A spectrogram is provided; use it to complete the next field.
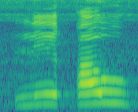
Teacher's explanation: موسیٰ، وَإِذِ اسْتَسْقَىٰ مُوسَىٰ لِقَوْمِهِ، لام کے نیچے زیر، قاف پہ زبر اور واو ساکن۔ تو یہ واو ساکن سے پہلے زبر ہے، تو یہ واو لین ہے، اس کو ہم نے بالکل نہیں کھینچنا۔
